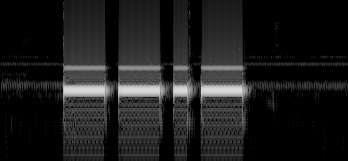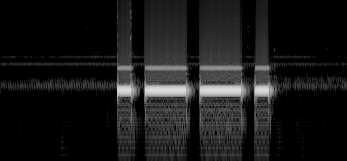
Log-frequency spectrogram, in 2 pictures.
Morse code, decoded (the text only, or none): Q P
